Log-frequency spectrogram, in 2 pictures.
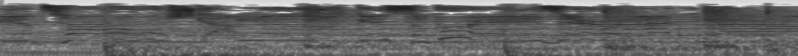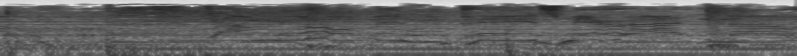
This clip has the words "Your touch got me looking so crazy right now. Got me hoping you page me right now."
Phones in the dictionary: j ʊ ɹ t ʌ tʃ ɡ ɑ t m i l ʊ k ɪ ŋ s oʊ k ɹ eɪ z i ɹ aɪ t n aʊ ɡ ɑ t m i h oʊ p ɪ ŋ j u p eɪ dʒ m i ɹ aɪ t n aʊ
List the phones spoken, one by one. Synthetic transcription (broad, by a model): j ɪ t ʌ ʃ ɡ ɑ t m i l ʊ k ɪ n s oʊ k ɹ eɪ z i ɹ aɪ t n aʊ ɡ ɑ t m i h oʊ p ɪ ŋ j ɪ p eɪ dʒ m i ɹ aɪ t n aʊ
